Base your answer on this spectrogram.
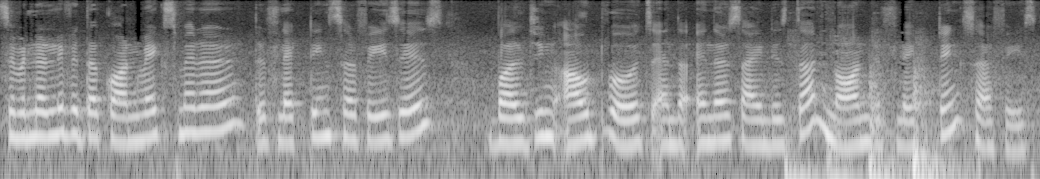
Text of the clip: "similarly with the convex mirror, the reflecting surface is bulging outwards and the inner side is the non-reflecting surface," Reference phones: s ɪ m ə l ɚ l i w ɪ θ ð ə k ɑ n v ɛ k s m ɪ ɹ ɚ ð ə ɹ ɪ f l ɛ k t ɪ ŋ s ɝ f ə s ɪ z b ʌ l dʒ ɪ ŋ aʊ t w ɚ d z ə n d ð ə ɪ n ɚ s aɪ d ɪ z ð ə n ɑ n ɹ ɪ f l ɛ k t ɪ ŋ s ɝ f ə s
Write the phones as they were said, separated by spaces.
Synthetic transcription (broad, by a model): s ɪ m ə l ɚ l i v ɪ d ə k ɑ n v ɛ k s m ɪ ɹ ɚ ɹ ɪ f l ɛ k t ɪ ŋ s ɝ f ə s ɪ z b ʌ l dʒ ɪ ŋ aʊ t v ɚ d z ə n d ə ɪ n ɚ s aɪ d ɪ z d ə n ɑ n ɹ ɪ f l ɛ k t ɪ ŋ s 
